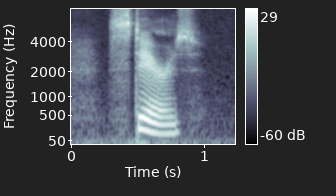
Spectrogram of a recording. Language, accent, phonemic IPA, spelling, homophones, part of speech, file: English, US, /ˈstɛɹz/, stairs, stares, noun, En-us-stairs.ogg
- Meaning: 1. plural of stair 2. A contiguous set of steps connecting two floors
